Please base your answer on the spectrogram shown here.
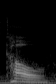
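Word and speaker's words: טוב: They're going to spell it T-U-B, tub, pronounced tube, and then it's saying it's tov. It's tov.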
